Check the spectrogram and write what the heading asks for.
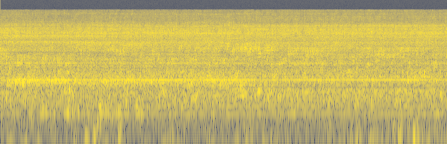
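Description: Handheld hairdryer running steadily on a low setting: an even rush of air with a faint steady hum.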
